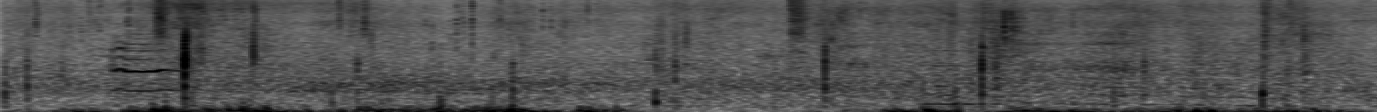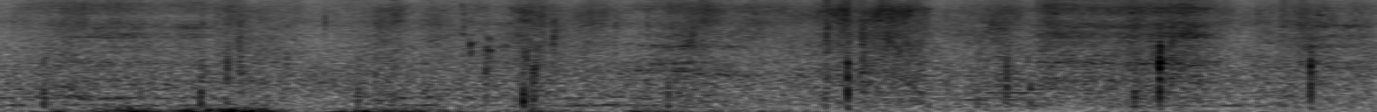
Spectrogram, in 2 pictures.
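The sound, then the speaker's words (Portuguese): Faint footsteps of a passer-by tap along a city street, the Rua das Flores, and grow quieter over time as the steps move away amid soft background noise. “Cruzas-te com os passos de alguém, as pegadas que soam e se afastam.”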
